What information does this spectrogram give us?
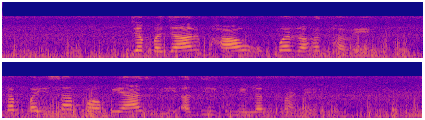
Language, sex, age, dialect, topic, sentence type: Bhojpuri, female, 60-100, Northern, banking, statement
